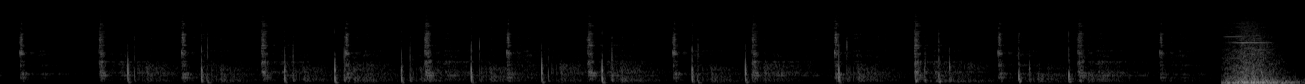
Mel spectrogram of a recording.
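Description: Footsteps walk at a steady pace on a hard floor indoors.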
